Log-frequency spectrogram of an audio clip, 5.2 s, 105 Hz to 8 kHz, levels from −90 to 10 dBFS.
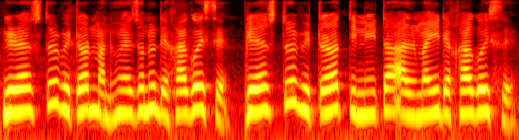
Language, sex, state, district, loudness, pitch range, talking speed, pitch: Assamese, female, Assam, Sonitpur, -14 LUFS, 235-260 Hz, 160 wpm, 250 Hz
